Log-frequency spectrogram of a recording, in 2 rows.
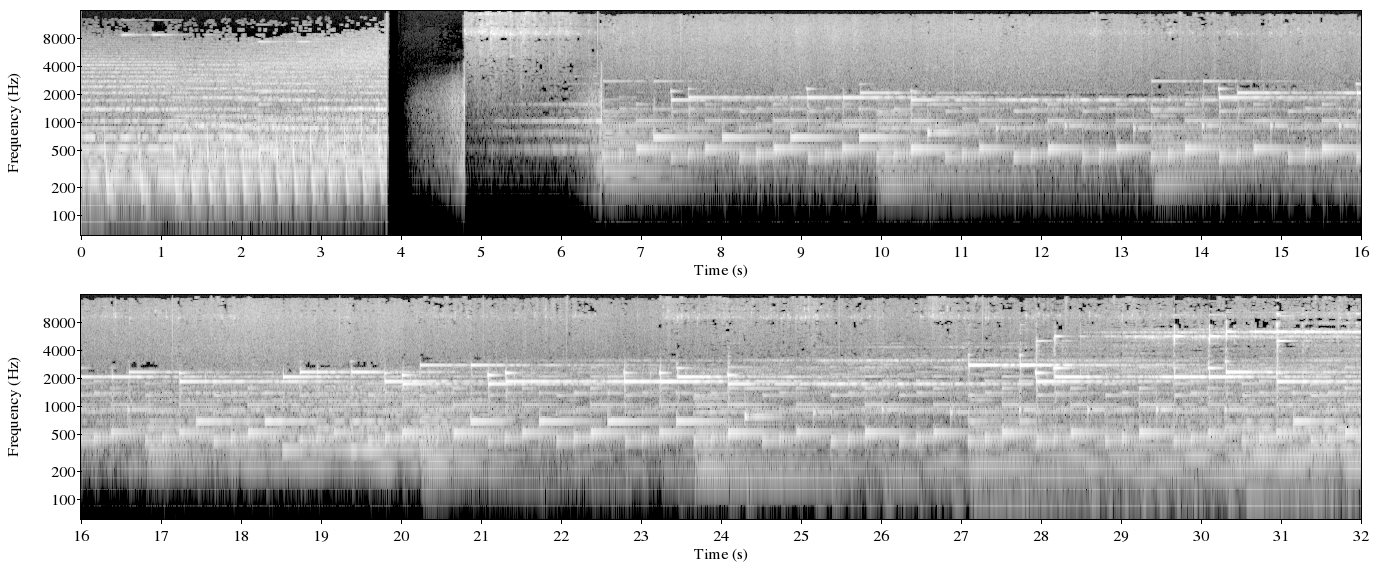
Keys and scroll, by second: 7.0 x, 7.8 [, 11.1 x, 13.6 v, 15.7 ctrl+l, 19.8 Return, 20.4 b, 20.7 x, 22.1 ctrl+z, 25.0 x, 30.4 v.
